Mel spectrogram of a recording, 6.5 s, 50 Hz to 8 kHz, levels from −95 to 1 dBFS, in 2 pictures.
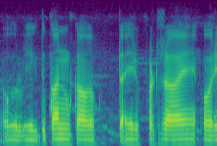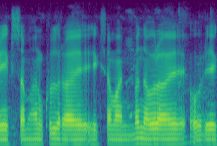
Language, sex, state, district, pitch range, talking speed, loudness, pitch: Hindi, male, Rajasthan, Bikaner, 95-100 Hz, 210 wpm, -17 LUFS, 100 Hz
